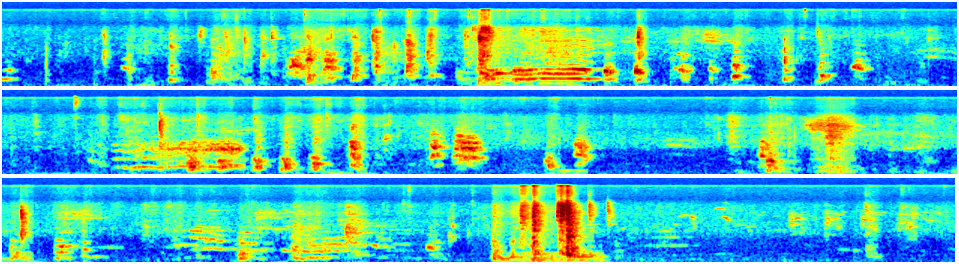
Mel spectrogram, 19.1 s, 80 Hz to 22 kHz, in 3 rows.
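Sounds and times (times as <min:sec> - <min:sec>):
chickens clucking: 0:00.0 - 0:19.0.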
